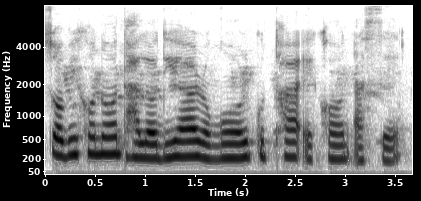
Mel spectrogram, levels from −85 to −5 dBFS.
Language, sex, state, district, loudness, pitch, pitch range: Assamese, female, Assam, Kamrup Metropolitan, -15 LUFS, 225 Hz, 210-240 Hz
